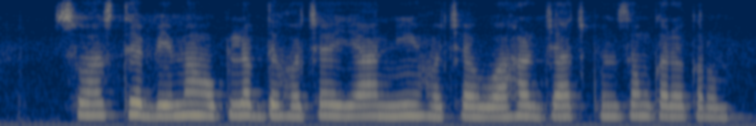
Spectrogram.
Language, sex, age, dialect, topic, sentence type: Magahi, male, 18-24, Northeastern/Surjapuri, banking, question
